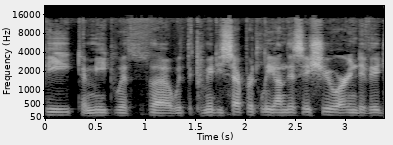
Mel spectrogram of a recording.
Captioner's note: speaking French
